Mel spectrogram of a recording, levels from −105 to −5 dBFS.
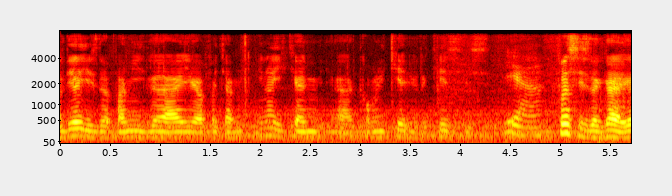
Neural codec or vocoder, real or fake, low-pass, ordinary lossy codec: none; real; 7.2 kHz; none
